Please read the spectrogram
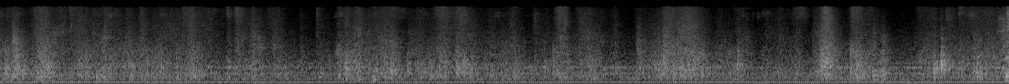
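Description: Rucksack fabric rustling and scraping as the pack is handled and a slalom pole is worked through its side hydration holes, with a steady low hum underneath.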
